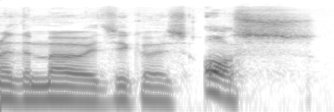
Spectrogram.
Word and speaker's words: Osu: I've got Osu Tatakae Ouendan. It's Os Tatakae Ouendan.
